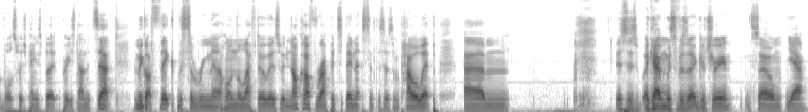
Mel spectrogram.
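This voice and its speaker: A man with a low voice talks through a game in a casual, rambling way, thinking aloud as he goes. He sounds sniffly and congested from a cold. The recording is very dry, with little room sound. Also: no echo. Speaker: video game battle commentator. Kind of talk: casual gameplay commentary.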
